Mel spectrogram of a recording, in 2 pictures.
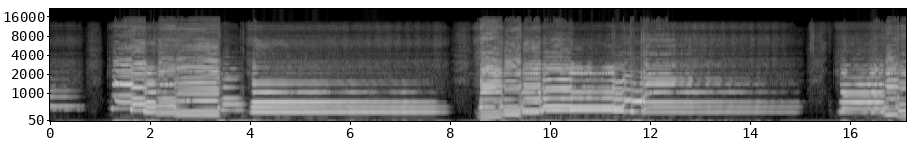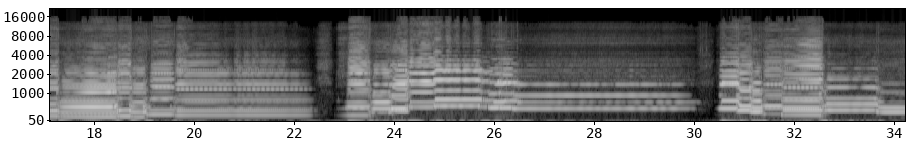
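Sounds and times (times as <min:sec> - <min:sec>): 
musical accompaniment: 0:00.0 - 0:34.2.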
